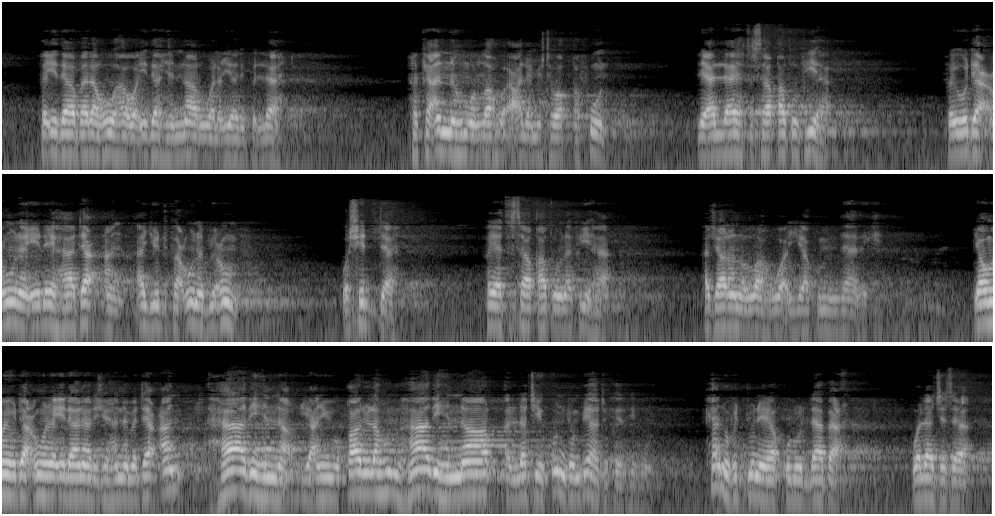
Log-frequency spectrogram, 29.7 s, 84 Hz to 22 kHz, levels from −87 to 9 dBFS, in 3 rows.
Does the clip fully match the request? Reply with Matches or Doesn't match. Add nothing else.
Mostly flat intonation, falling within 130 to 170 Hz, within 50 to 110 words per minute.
Matches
